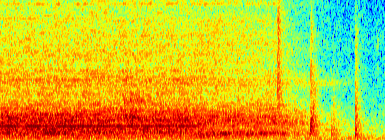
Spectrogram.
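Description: A hair dryer blows steadily on freshly applied pearlised mica paint on an altered Christmas planter, then cuts off near the end, leaving a few small clicks and knocks.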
